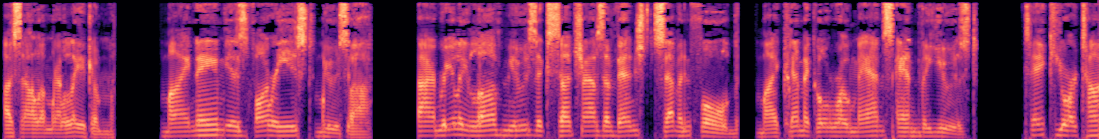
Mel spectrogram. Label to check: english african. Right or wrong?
Wrong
